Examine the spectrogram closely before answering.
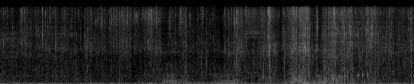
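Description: Plastic packaging bag crinkling and rustling as a boxed device in it is handled and lifted out.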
